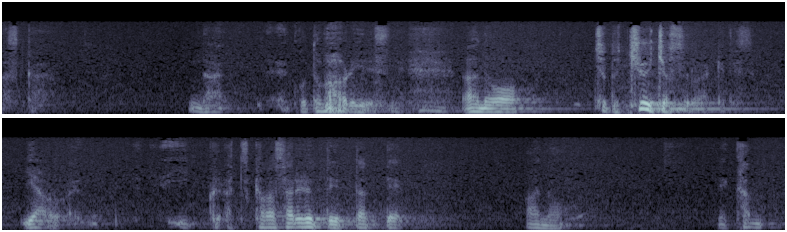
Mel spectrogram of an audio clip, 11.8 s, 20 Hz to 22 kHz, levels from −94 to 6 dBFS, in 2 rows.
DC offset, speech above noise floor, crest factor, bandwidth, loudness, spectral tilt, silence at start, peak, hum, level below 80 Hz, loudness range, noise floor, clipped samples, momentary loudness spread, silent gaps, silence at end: under 0.1%; 29 dB; 24 dB; 10.5 kHz; -32 LUFS; -4.5 dB/octave; 0 s; -10 dBFS; none; -68 dBFS; 8 LU; -61 dBFS; under 0.1%; 23 LU; none; 0 s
